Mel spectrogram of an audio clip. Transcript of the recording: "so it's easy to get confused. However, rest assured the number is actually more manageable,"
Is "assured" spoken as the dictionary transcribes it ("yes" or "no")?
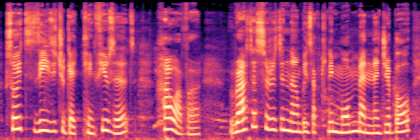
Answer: no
